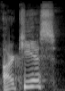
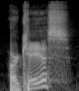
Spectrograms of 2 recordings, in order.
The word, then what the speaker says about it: Arceus: too with pokemon how do you say it arceus archaias hmm archaic well i say arceus but in the anime do not say that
